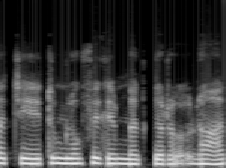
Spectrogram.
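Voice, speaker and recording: In a cartoonish character voice, a man speaks at a medium pitch and a moderate pace. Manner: calm, fatherly.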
